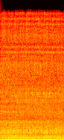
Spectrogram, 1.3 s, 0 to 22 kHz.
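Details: 1997 Vauxhall Astra F Mk3 petrol, during a timing belt change: steady, even low hum with no ticks, stumbles or hunting; the engine is settled at a healthy idle.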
